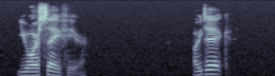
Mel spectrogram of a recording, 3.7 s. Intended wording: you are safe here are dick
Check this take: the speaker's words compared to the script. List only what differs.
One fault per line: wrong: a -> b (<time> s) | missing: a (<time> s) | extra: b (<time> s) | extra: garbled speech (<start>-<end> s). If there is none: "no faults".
no faults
